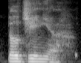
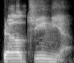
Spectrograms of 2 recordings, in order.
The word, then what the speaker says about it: Belgia: That's why I'm like with the our introduction to um help me pronounce his name. Belgia. Belgia. Yeah. Like Virginia, but Belgia.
